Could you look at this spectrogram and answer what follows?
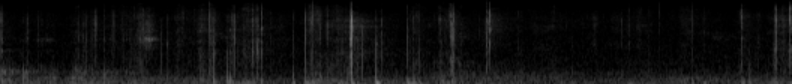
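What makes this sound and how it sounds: A small solid black soap bar is held and scratched and scraped with long black nails. The result is a quiet run of dry, bright scratching and crackling with several sharp clicks standing out.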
